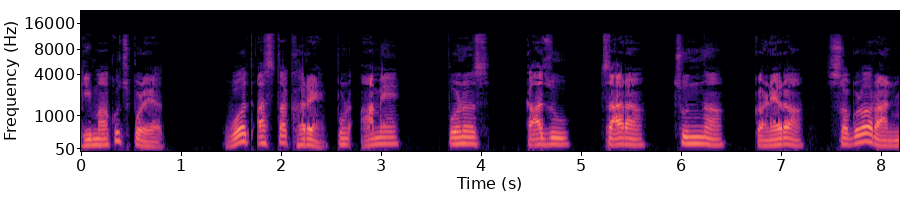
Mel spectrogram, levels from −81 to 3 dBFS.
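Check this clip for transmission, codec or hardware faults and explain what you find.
One codec fault runs through the whole clip: AAC compression, likely AAC-LC at a low bitrate, with damage plainly audible from start to finish. The speech has nothing above 12 kHz, and what remains sounds dull and smeared, with a fizzy, warbling texture on sibilants and held vowels. That smearing is what separates it from a simple low-pass filter, which would only remove the top. Here the coder has starved bands of bits against its hearing model, leaving holes or noise-filled patches. The texture fits a rate near 32 kbps.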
